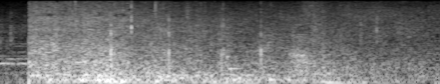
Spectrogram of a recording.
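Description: Fire flaring up with a sudden crackling rush that fades away over the next second and a half, with a few sharp crackles along the way.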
